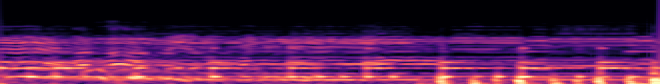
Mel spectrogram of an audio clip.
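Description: Marwari folk music: a man singing with ornamented, wavering held notes over a harmonium's sustained chords. Drum strokes join in during the last second or so.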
